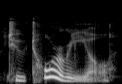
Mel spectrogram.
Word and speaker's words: tutorial: 12 tutorial tutorial and the reason this t doesn't change to a d even though it's between two voiced sounds the the oo and the r is because it's in the stressed syllable so the t can only change to a d when it's in the unstressed syllable tutorial that's why this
